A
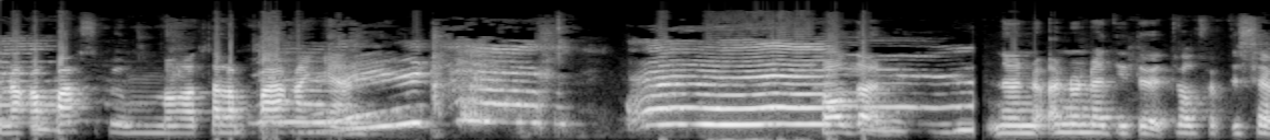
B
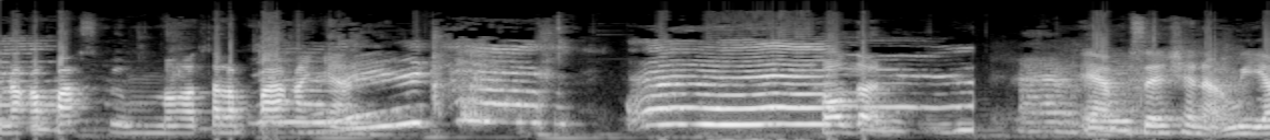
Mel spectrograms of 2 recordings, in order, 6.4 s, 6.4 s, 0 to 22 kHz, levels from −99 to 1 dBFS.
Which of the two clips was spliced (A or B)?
A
